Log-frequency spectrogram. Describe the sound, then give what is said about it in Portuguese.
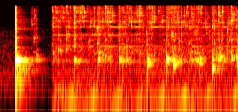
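A single bright clink of glasses in a toast between friends rings out sharply and briefly fades, followed by a run of soft, scattered liquid-like drips and small clicks. “Tintim, amiga. Tintim.”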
